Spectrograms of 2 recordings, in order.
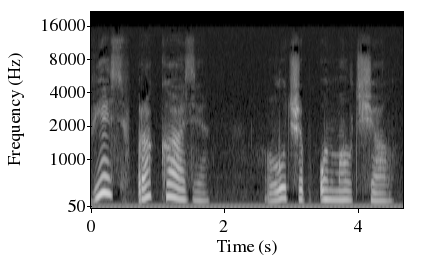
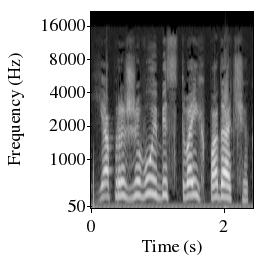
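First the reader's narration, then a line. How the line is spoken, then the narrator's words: Leper shouting after her. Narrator (Russian): прокаженный ей во след кричал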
